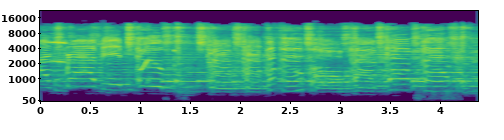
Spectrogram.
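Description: A children's cartoon song: a high sung voice, processed to sound synthetic, over a musical backing, singing lyrics about animal poop.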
